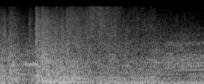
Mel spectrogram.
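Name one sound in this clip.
Car tyres screech as a car drifts.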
